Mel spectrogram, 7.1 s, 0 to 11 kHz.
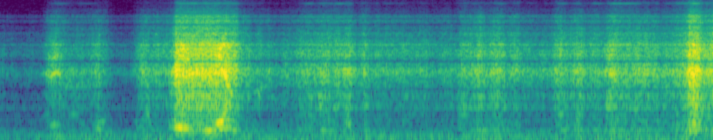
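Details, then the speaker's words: Belmont 636 radio receiver during restoration, before IF alignment, using the body as an antenna: tuning across the dial gives hissy, scratchy bursts and no clean station; set badly out of alignment. "[Music] good sign so it just sounds like it's just way way out of alignment"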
